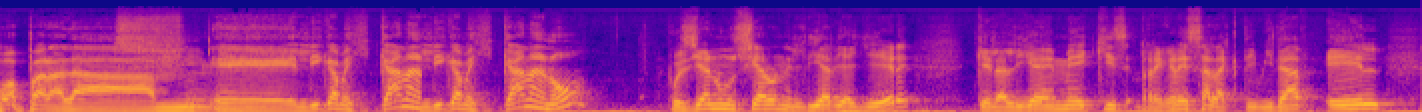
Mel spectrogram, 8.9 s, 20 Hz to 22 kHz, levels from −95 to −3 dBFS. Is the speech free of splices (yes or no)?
no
